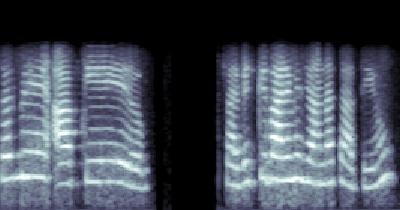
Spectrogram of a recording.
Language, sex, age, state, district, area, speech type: Hindi, female, 18-30, Madhya Pradesh, Gwalior, urban, conversation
